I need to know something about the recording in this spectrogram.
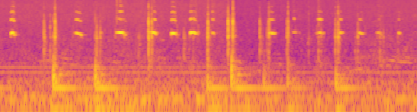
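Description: Marker tip squeaking on a glass lightboard while words are written: a run of short, high squeaks, several a second, with light taps as strokes begin, over a low background hum.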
